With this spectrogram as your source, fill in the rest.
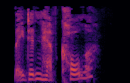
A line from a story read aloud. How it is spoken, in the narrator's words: I croaked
